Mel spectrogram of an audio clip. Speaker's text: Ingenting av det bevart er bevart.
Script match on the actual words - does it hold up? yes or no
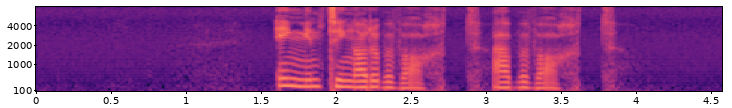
yes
